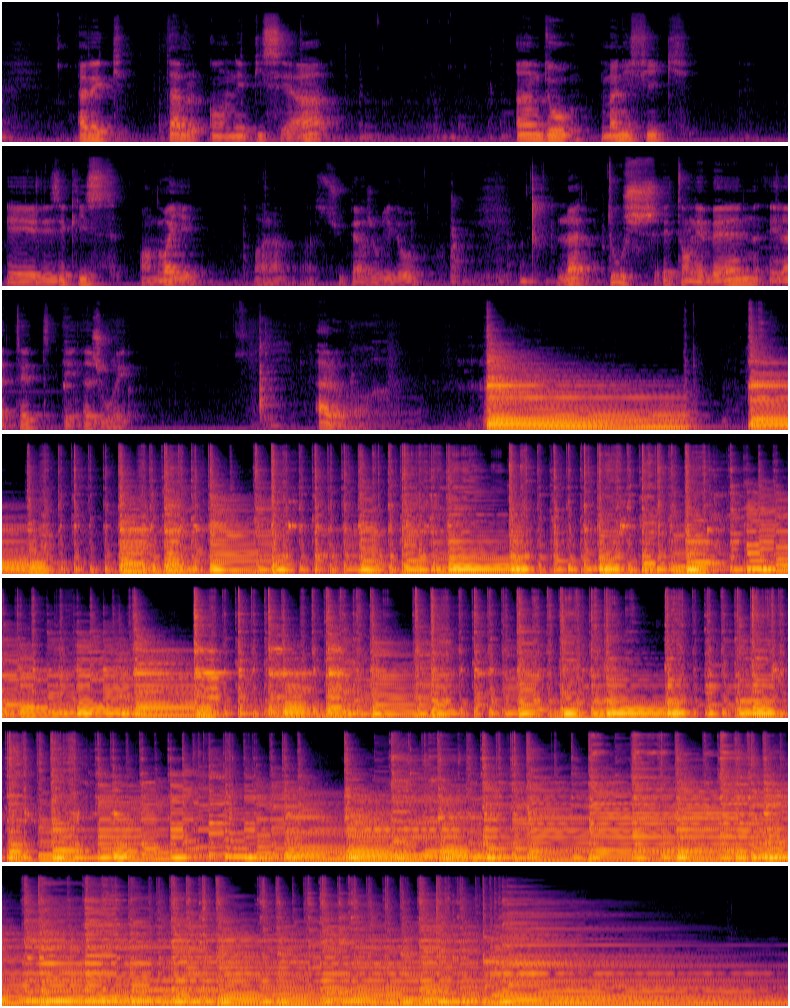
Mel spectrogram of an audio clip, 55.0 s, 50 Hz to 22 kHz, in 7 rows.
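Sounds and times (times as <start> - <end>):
acoustic guitar playing: 20.5 - 55.0.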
